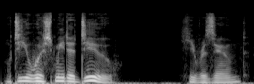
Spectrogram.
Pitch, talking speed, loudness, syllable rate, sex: 125 Hz, 210 wpm, -16 LUFS, 5.9 syllables/s, male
